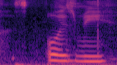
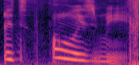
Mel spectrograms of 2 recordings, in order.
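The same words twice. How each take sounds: First: Quieter, sulking self-pity; softer sulky repeat. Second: Said in the usual way. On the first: Acted. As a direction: mutter it to yourself, defeated. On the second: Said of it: "Ugh, it's always me".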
